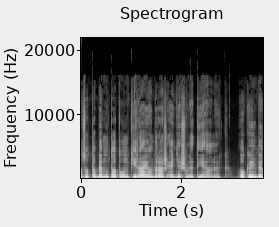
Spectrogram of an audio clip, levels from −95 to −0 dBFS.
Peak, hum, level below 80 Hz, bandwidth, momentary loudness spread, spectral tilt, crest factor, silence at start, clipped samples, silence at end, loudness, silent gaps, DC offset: -2 dBFS; none; -42 dBFS; 13.5 kHz; 11 LU; -7 dB/octave; 16 dB; 0 s; under 0.1%; 0 s; -18 LUFS; none; under 0.1%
